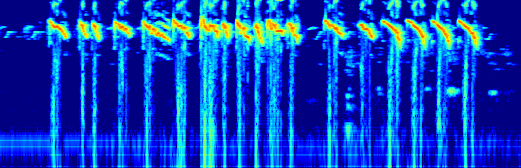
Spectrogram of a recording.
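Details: Rapid 'nembak' white-eye song for training: about sixteen loud, high, down-slurred whistled notes at a brisk uneven pace over four seconds, with a brief pause partway through.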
